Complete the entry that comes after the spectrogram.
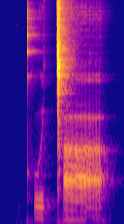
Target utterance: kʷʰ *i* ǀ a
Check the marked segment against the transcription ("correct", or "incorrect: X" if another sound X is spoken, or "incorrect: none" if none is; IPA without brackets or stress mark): correct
